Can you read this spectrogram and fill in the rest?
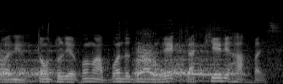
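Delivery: quiet grumbling. Acted. Vendor grumbling to himself.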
